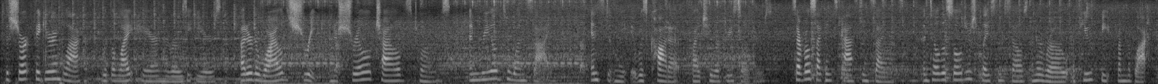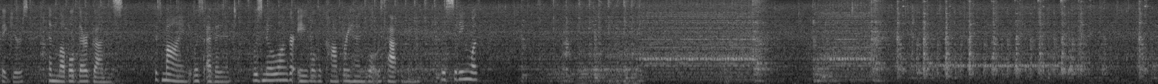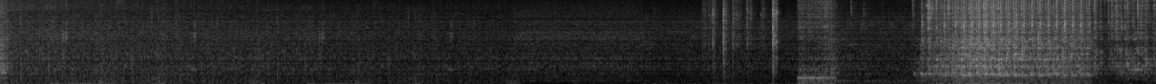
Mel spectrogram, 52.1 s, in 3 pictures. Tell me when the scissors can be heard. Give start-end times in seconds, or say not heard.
45.2-46.5.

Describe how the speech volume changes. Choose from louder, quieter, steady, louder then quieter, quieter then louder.
steady.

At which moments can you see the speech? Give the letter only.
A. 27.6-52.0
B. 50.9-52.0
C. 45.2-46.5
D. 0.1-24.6
D.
